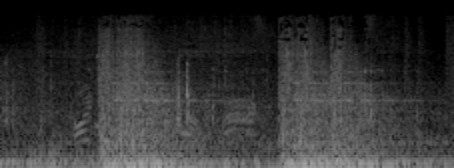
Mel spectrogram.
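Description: A distant battle rumbles with clashing troops.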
